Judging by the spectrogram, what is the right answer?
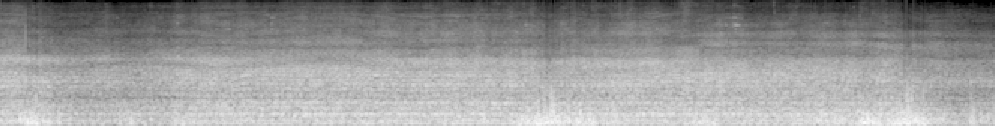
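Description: Heavy diesel truck engine running close by, a steady low rumble that surges louder a few times, about four and a half and seven seconds in.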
